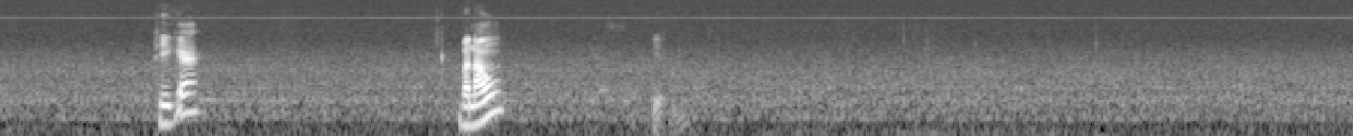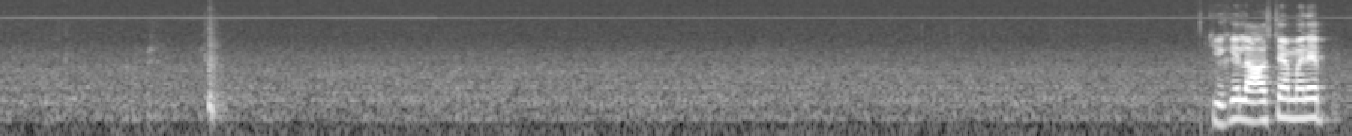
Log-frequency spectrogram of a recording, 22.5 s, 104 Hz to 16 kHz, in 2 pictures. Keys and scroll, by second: 8.2 Delete, 8.8 f, 9.2 z, 12.3 typing.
